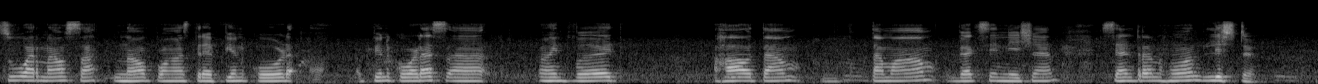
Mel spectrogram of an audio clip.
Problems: none marked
